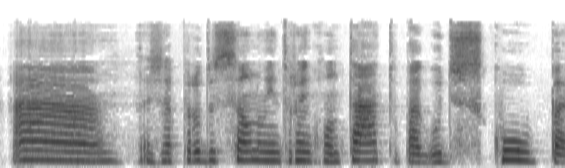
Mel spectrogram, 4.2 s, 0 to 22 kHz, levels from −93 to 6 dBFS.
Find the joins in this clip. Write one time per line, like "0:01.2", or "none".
none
